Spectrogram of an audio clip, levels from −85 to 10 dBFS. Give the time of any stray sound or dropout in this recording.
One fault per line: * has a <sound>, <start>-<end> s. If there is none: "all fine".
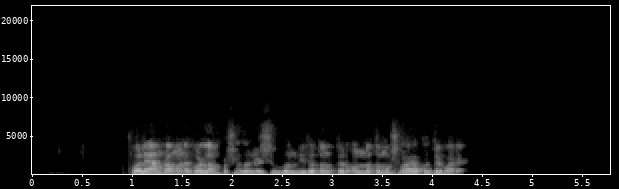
all fine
